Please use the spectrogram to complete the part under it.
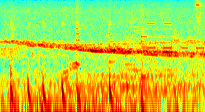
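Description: A siren from a police car or ambulance in Terraria wails with a slowly falling pitch, faint and steady beneath a stream of quick repeated game sound effects.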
